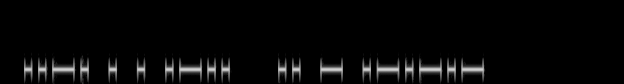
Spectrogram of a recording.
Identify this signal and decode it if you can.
Morse code, heard as a keyed tone, about 17 wpm, 700 Hz. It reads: FEEL IT.
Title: Sentences from Top 400 Words and Abbreviations 17wpm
